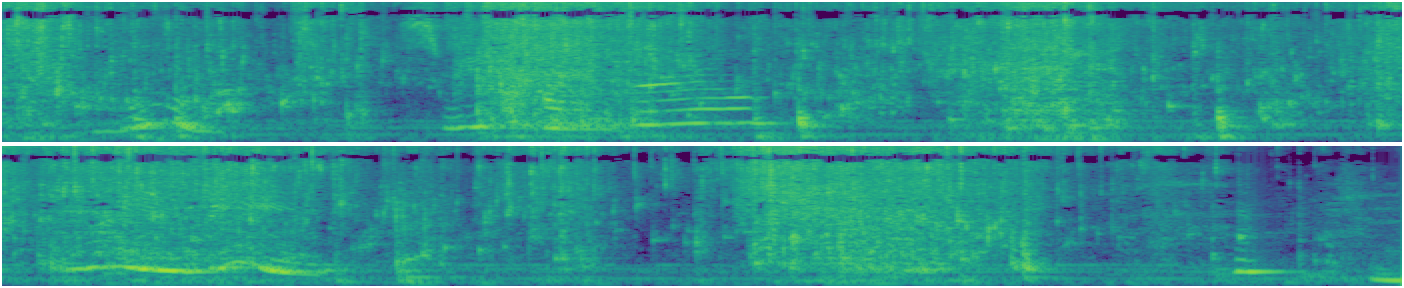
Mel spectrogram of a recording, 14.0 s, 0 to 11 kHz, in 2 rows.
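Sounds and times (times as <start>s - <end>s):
bath water sloshing and splashing: 0.0s - 13.8s
short wavering voice-like sound: 13.8s - 14.0s.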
